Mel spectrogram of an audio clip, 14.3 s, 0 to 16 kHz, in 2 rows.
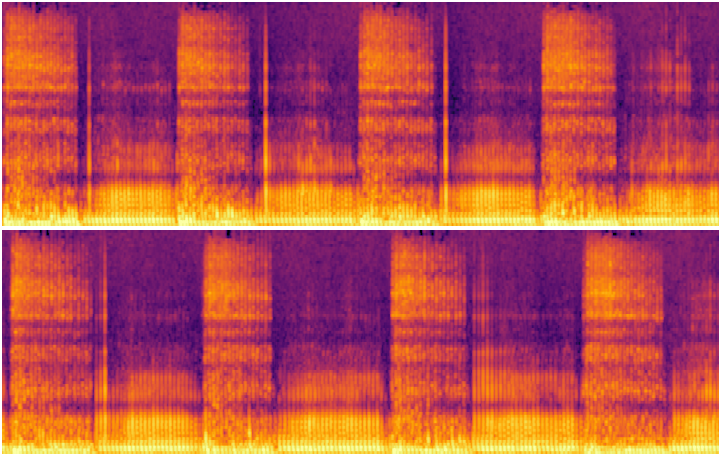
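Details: Steady, deep cat purr over fourteen seconds, the rumble pulsing in regular breath-driven cycles about every 1.6 seconds, constant volume and no background noise.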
